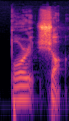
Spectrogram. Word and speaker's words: Porsche: La pronunciación correcta de Porsche es Porsche. Sí, porque esa E sí se pronuncia en alemán.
